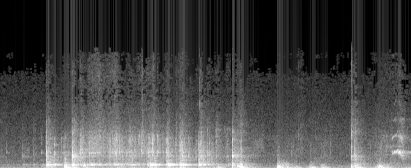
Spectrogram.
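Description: A plastic lid and drinking straw being fitted onto an insulated tumbler holding ice and sparkling water: clicks and knocks of plastic on the cup, with a drawn-out squeak lasting a couple of seconds from about a second in, and more knocks near the end.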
